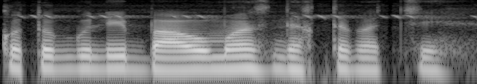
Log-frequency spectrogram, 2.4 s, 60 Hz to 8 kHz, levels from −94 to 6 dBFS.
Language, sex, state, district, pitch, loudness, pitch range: Bengali, male, Assam, Hailakandi, 145 Hz, -18 LUFS, 140-150 Hz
